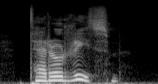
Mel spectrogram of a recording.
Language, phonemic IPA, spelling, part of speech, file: Swedish, /tɛrɔˈrɪsm/, terrorism, noun, Sv-terrorism.ogg
- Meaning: terrorism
